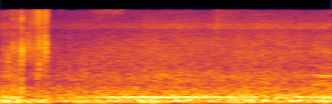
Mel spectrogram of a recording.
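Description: Steady background noise with a low hum, broken by a quick cluster of sharp clicks just after the start.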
